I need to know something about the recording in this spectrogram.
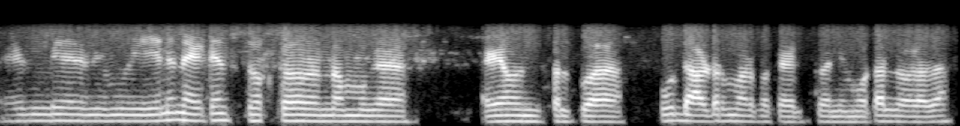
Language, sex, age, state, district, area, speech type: Kannada, male, 18-30, Karnataka, Gadag, urban, conversation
